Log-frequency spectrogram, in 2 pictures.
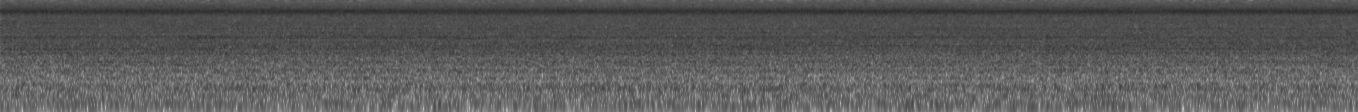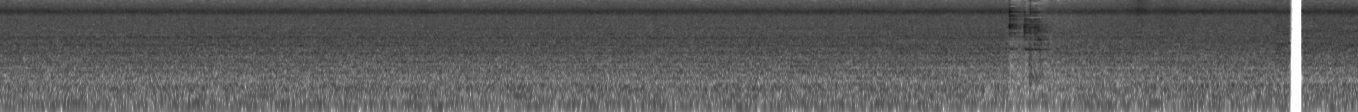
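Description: Steady, even whooshing of a running ventilation fan, broken by a split-second dropout near the end.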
